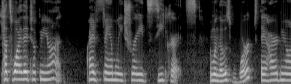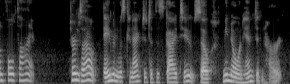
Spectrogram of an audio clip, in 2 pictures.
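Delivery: angry defiance thrown at Ian. A narrator's reading. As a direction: fire it back in anger. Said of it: "His tone shifted, anger taking over".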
